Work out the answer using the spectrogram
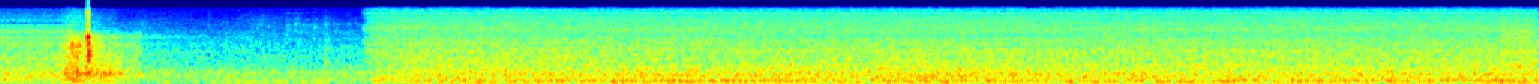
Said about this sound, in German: Lass mal das Rauschen auf links machen.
